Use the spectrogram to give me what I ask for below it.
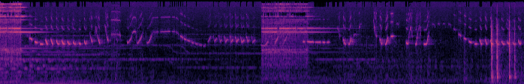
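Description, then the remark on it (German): A telephone rings in an apartment in a city of millions, with a bright, warbling electronic tone, repeating chirpy bursts in quick succession, fairly loud with no voices. “Zur gleichen Zeit klingelte in der Millionenstadt in Julia Westphals Wohnung das Telefon.”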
